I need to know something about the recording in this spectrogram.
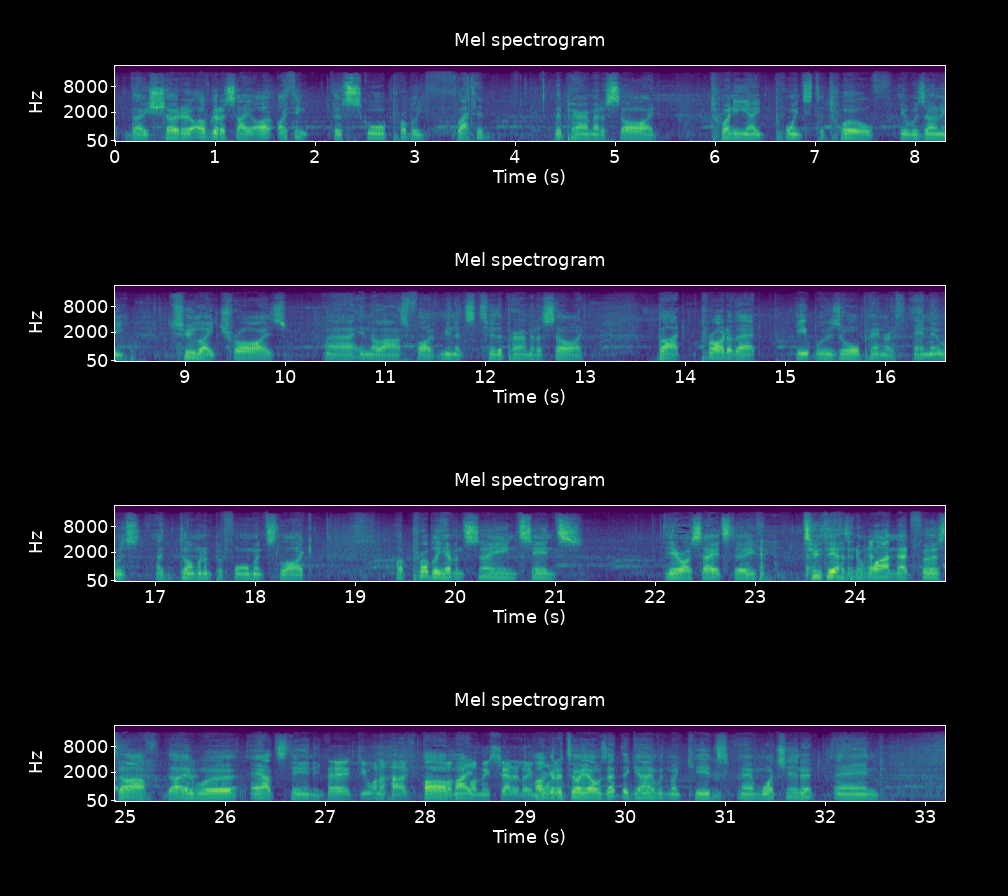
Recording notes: Live from Terrigal Basketball stadium. Plenty of action going on out there.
